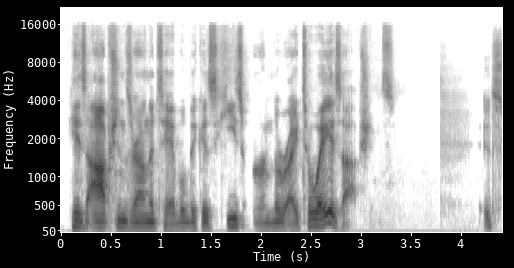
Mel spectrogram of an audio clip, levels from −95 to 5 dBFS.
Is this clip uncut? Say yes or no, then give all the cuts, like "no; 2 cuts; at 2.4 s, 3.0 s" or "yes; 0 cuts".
yes; 0 cuts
